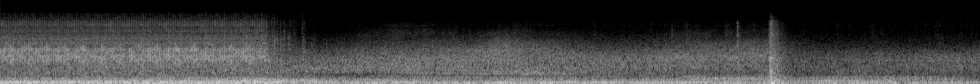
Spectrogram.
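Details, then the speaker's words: 1994 2500 diesel, after new fuel filter, hoses and cleaned-up faulty wiring: cranks fast and starts into a deep, steady rumble and even idle with no sputter; before repair it cranked slowly and sputtered a lot. "You see how fast it it was spinning to start. Before it wouldn't do that."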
